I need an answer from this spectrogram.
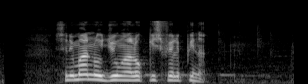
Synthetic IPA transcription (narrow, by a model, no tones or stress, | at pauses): sənimanud͡ʒuŋalɔkisfilipina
